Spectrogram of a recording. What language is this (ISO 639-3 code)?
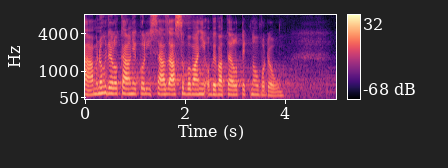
ces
